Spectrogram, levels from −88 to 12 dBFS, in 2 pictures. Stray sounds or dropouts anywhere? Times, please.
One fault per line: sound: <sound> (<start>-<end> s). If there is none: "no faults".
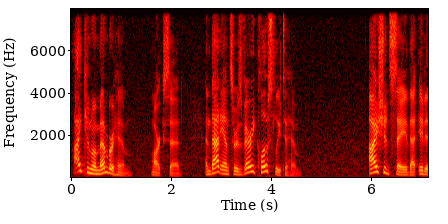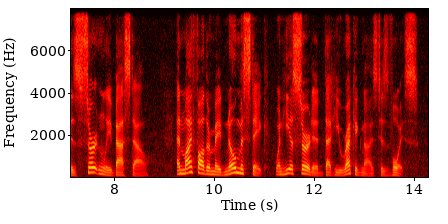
no faults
